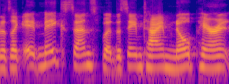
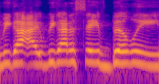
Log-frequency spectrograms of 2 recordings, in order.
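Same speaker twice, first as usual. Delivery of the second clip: mock blubbering, high and tearful, pleading; 5 semitones higher than usual. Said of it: "crying and saying".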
